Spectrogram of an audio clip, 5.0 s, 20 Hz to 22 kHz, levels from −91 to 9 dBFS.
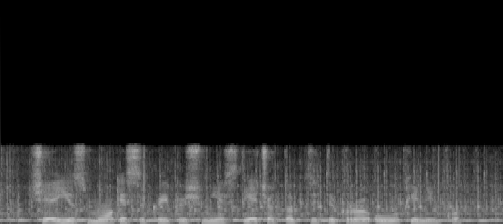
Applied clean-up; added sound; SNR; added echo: none; Wind chime; 7 dB; none.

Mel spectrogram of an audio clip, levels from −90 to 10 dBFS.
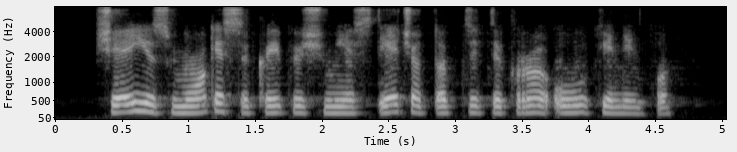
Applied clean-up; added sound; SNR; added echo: neural mask model DeepFilterNet 3.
